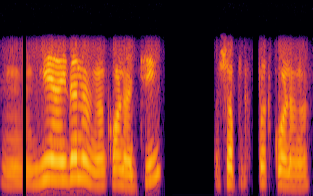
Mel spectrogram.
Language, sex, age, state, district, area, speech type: Goan Konkani, female, 45-60, Goa, Bardez, urban, conversation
